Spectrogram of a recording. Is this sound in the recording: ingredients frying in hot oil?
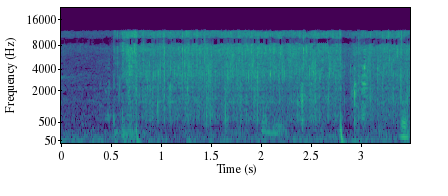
yes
